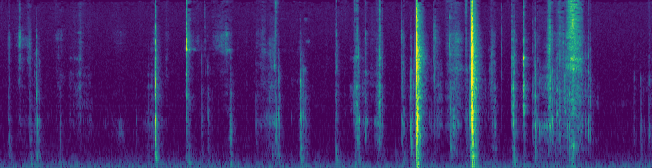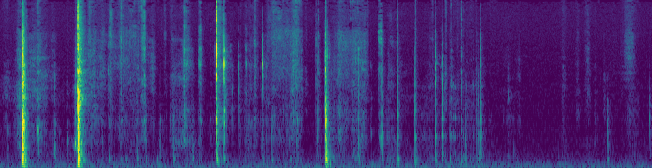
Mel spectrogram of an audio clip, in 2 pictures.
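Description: Plastic drill bit case and cobalt drill bits being handled: a string of sharp plastic clicks and knocks as the flip-out bit holders and the case are moved, the loudest coming in two close pairs about five and eight and a half seconds in, with a brief rustle between them.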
